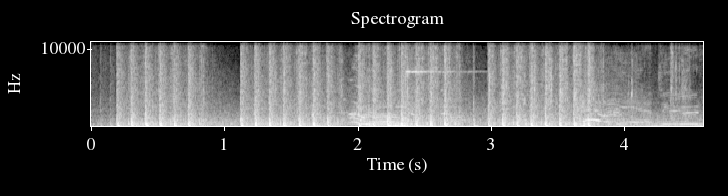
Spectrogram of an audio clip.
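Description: Turret gunfire in Wolfenstein: Youngblood: fast, loud bursts of machine-gun fire rattle out in several sustained volleys separated by brief gaps.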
